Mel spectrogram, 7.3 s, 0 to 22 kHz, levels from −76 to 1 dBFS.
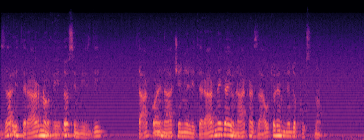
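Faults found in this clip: Mains buzz throughout the speech: steady raspy 50 Hz buzz, roughly 15 dB below the speech. Switching spikes twice per mains cycle from a dimmer, rectifier or unshielded cable put harmonics up into the kHz range.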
